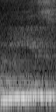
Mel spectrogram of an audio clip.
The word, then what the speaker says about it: knees: her knees felt weak. her knees, ಅವಳ knees means ಮೇಲೆ ಹತ್ತಬೇಕಲ್ಲ ಅವಳ ಮೊಣಕಾಲುಗಳು. knees means ಮೊಣಕಾಲುಗಳು. here once again which letter is silent?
